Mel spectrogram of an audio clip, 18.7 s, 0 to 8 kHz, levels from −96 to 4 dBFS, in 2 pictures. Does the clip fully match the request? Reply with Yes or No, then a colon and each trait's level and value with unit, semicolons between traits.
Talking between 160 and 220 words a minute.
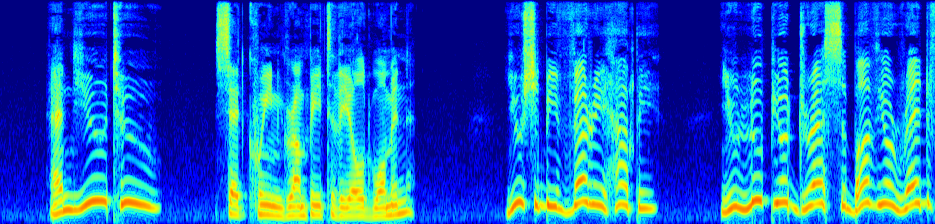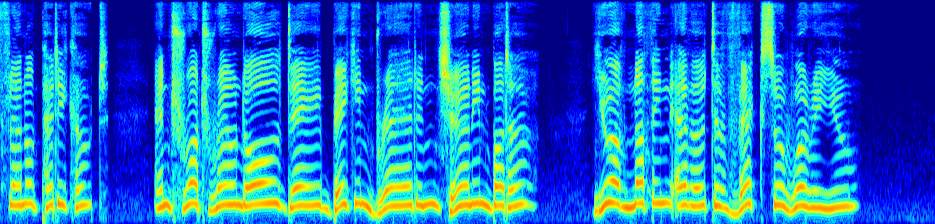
No: average, 140 wpm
